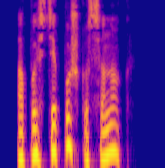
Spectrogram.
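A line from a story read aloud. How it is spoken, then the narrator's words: Quiet request. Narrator (Russian): тихо попросил Линкольн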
